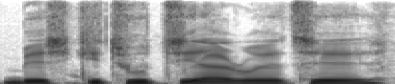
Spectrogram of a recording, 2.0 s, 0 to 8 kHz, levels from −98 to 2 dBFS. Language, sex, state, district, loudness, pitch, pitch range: Bengali, male, West Bengal, Cooch Behar, -13 LUFS, 135 Hz, 130-140 Hz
